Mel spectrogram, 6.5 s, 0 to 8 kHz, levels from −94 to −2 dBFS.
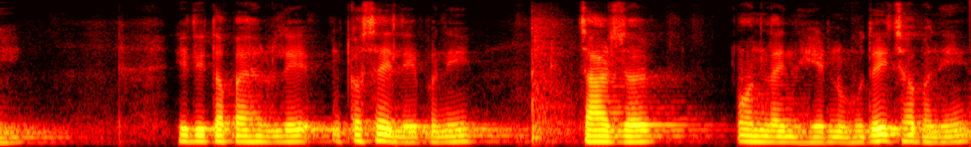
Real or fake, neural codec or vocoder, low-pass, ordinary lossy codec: real; none; none; none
